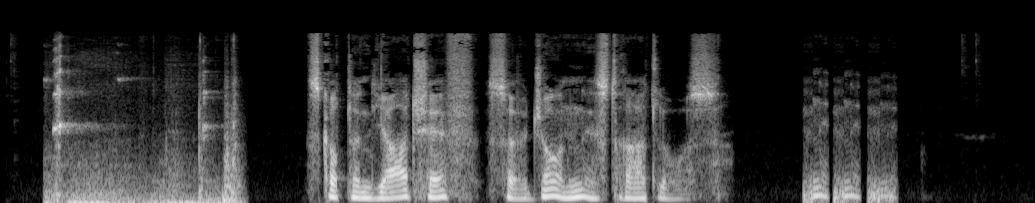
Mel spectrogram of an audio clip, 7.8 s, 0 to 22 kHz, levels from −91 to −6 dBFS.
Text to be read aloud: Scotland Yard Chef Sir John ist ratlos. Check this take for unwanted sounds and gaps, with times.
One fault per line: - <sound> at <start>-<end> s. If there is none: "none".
- squeak at 0.3-1.9 s
- laugh at 6.0-6.7 s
